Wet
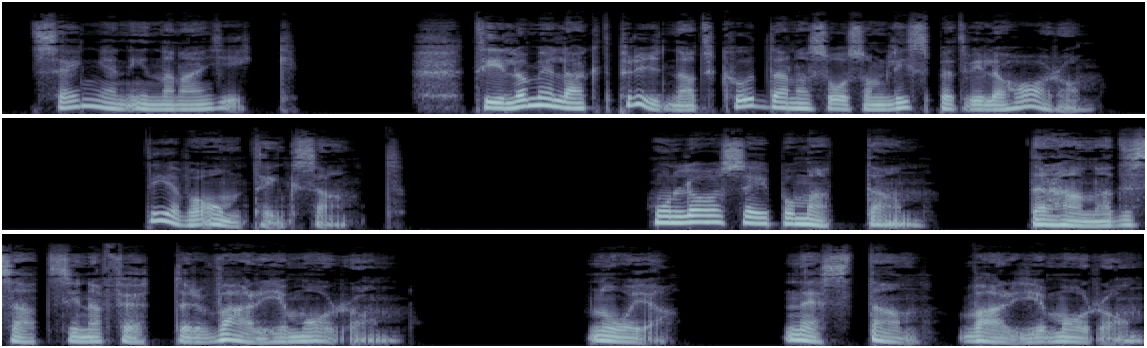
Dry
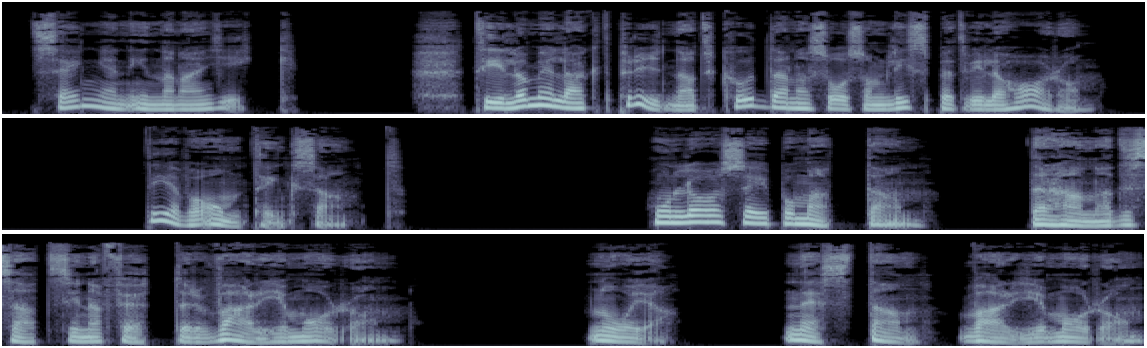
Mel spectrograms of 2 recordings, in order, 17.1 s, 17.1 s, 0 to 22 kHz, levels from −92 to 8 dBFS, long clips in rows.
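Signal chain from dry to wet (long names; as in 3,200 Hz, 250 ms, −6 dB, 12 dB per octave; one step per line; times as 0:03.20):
low-pass filter 8,000 Hz 12 dB per octave
level −2.5 dB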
